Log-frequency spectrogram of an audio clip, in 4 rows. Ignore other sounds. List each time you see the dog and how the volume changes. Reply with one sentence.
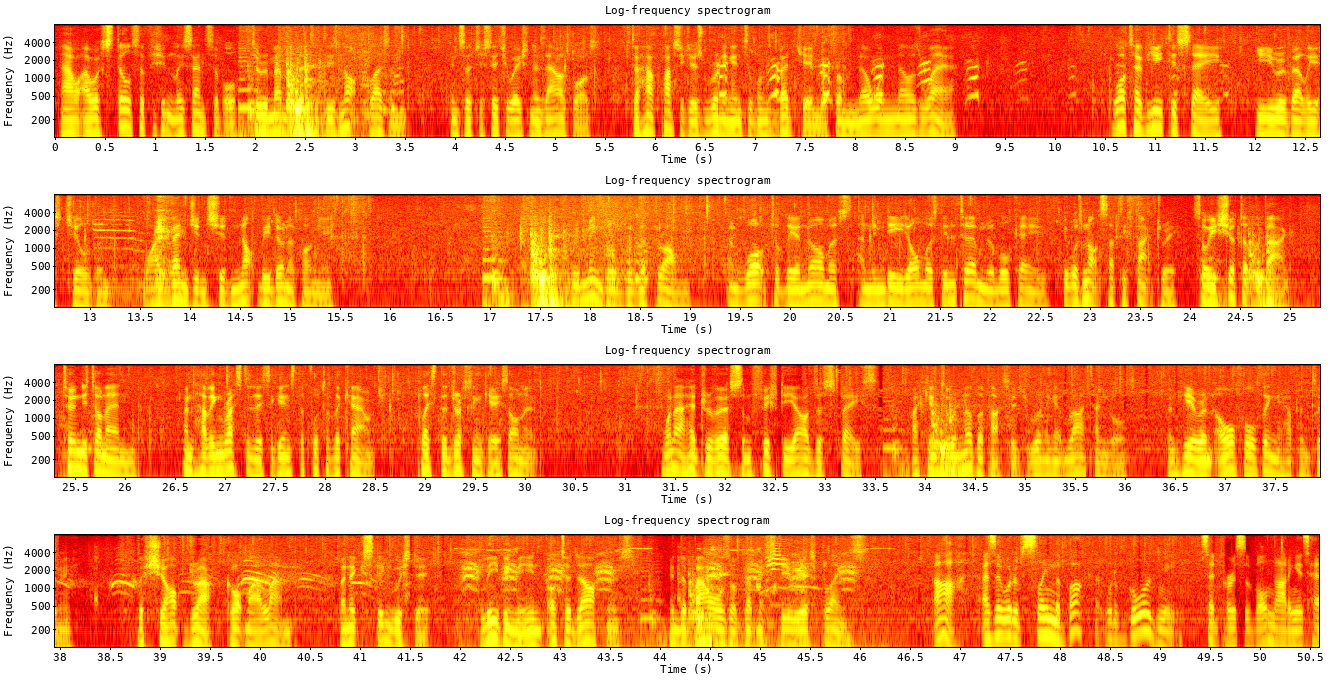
The dog can be heard from 6.6 to 12.3 s, getting quieter.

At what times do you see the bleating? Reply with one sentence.
You can hear the bleating from 1.8 to 3.5 s, from 16.9 to 18.6 s, from 24.1 to 25.8 s, from 33.5 to 35.2 s and from 43.8 to 45.4 s.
